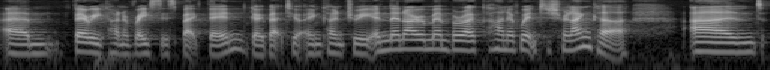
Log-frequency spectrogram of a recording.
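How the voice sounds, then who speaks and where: This guest is a life coach in her forties, English and from England since the age of three, talking reflectively about herself in an interview. Her deep voice has a sharp tone and moves a little fast, and her informal speech wavers with frequent fillers.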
